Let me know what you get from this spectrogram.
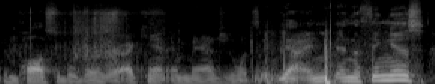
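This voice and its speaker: A man's voice: on the low side, sing-song, quick pace, noisy background. A man in his fifties hosting a casual live show, answering viewer comments in a blunt, rambling and profane way. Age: 50s.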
